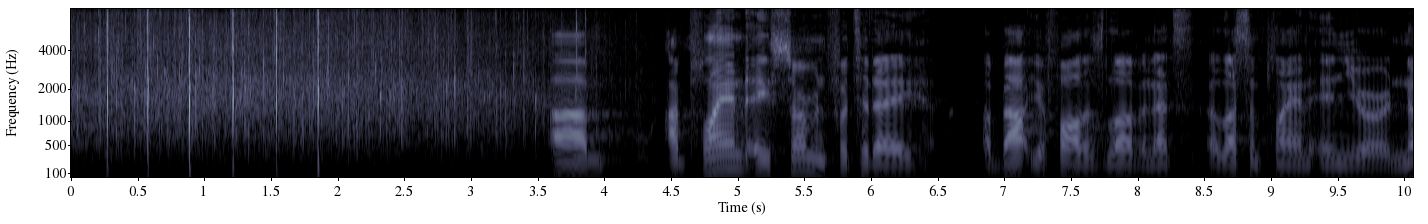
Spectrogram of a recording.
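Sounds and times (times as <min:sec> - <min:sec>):
church congregation clapping to welcome graduates: 0:00.0 - 0:04.3
speech: 0:03.6 - 0:10.0.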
